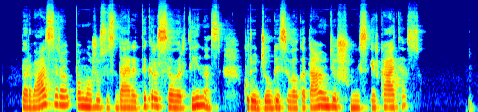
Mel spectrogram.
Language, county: Lithuanian, Vilnius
